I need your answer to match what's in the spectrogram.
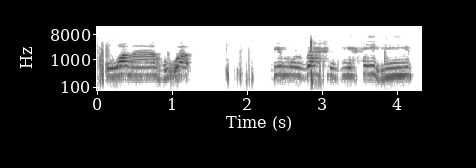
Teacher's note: حلوے والا ہا حلق کے نچلے حصے سے ادا ہوتا ہے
